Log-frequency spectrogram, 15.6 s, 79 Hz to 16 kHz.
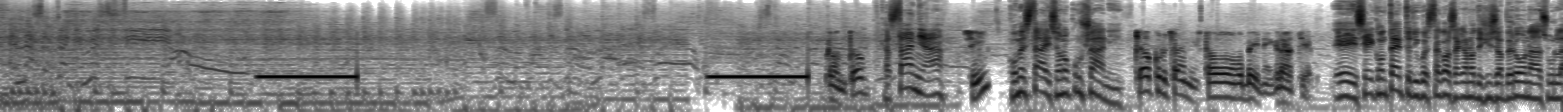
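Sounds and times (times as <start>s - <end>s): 
busy music: 0.0s - 15.6s
telephone ringback beeps from an outgoing phone call: 2.6s - 3.6s, 7.1s - 8.2s
speech: 8.4s - 15.6s.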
